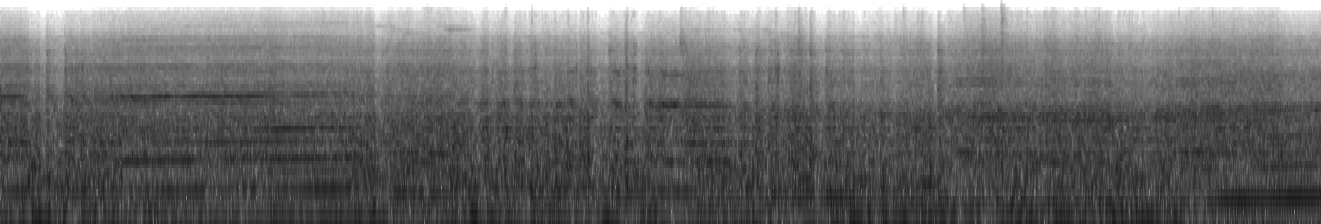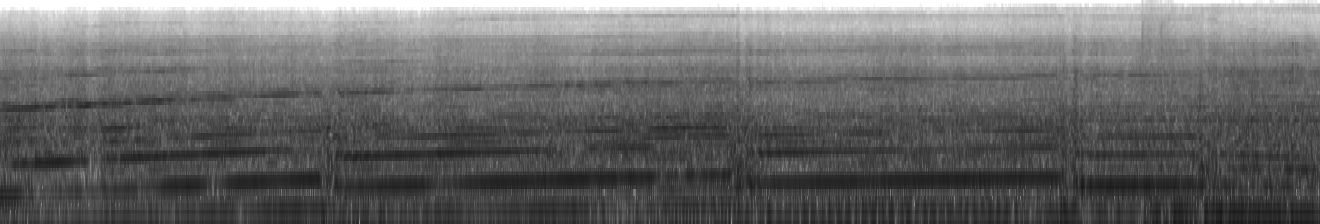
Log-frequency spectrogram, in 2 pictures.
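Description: Cabin sound of the Subaru-based Gobstopper II time-attack race car's turbocharged engine at speed, revs rising and falling through corners. In the second half it pulls hard with three quick upshifts.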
